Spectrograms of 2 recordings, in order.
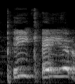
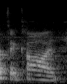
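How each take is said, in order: First: "Pecan" as PEE-can; higher-pitched PEE-can for "Pecan"; pronunciation variant. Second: "pecan" as puh-KAHN; "pecan" ending in a long "ah" vowel; alternative pronunciation. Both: Shown as a demonstration. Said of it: "how we all pronounce things".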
